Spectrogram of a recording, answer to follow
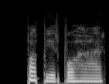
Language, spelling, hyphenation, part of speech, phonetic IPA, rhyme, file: Hungarian, papírpohár, pa‧pír‧po‧hár, noun, [ˈpɒpiːrpoɦaːr], -aːr, Hu-papírpohár.ogg
- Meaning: paper cup (a disposable cup made out of paper and often lined with plastic or wax to prevent liquid from leaking out or soaking through the paper)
